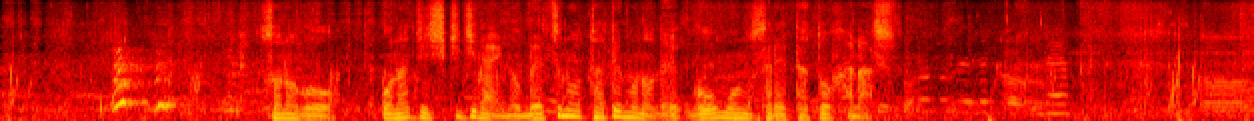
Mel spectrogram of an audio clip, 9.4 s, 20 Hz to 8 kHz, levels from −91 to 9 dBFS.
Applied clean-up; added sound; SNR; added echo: none; Writing + Liquid; 14 dB; none.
